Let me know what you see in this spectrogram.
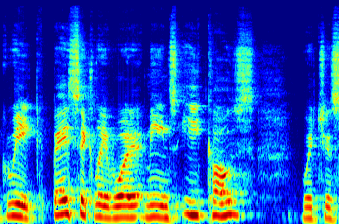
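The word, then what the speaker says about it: oikos: Basically what it means, ecos, which is spelled O-I-K-O-S, means house, and nomos means custom or law.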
